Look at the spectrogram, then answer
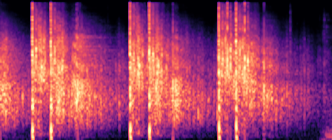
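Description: Pistol shots at a shooting range from a roller-delayed blowback handgun: three sharp, loud reports spaced about a second apart, each followed by quicker secondary cracks and a decaying echo.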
